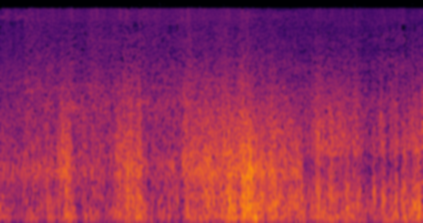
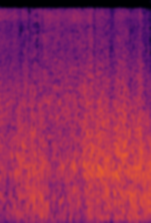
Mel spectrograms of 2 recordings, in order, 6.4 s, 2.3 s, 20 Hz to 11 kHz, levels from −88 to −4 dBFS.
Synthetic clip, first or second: second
